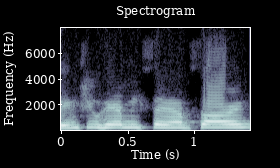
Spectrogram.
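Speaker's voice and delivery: very high-pitched delivery with attitude. Describing how they plan to apologize, demonstrating: apologizing with an attitude. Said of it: "apologize with an attitude".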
